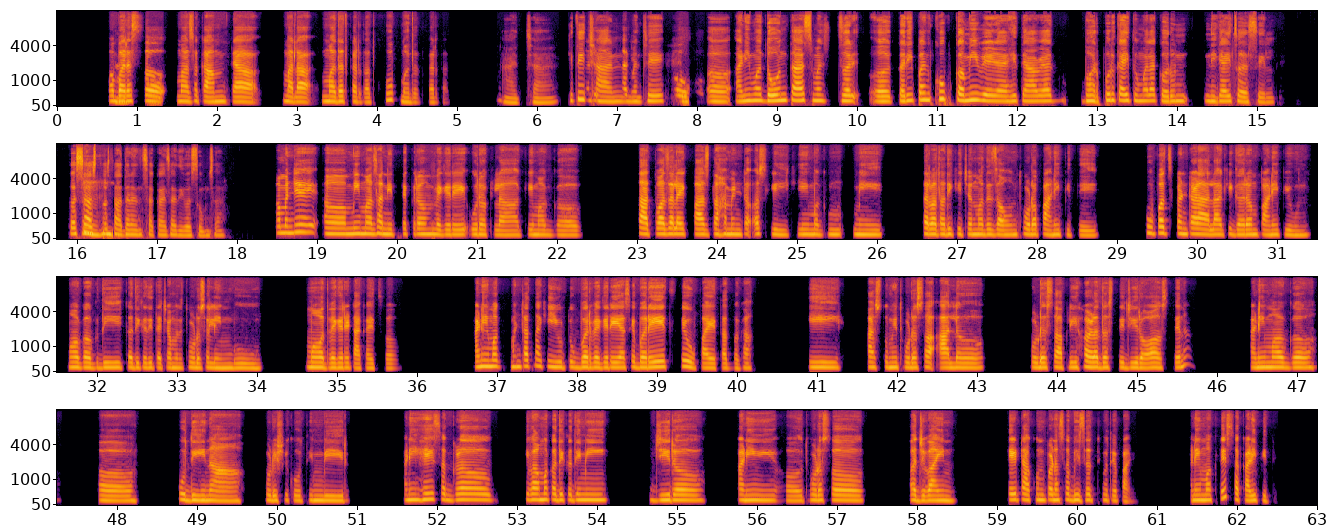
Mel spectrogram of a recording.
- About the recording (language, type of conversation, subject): Marathi, podcast, सकाळी तुमची दिनचर्या कशी असते?
- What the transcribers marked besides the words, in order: other noise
